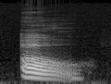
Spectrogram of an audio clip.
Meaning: 1. To be under an obligation to give something back to someone or to perform some action for someone 2. To have debt; to be in debt 3. To have as a cause; used with to
- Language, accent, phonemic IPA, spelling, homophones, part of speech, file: English, US, /oʊ/, owe, o / O, verb, En-us-owe.ogg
